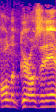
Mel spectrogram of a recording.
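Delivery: ordinary talk, nothing marked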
